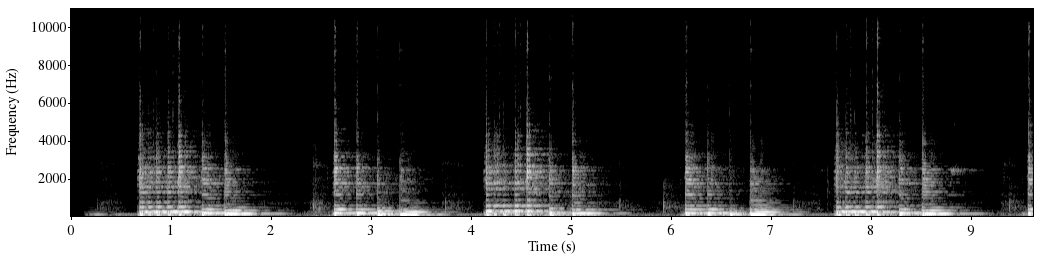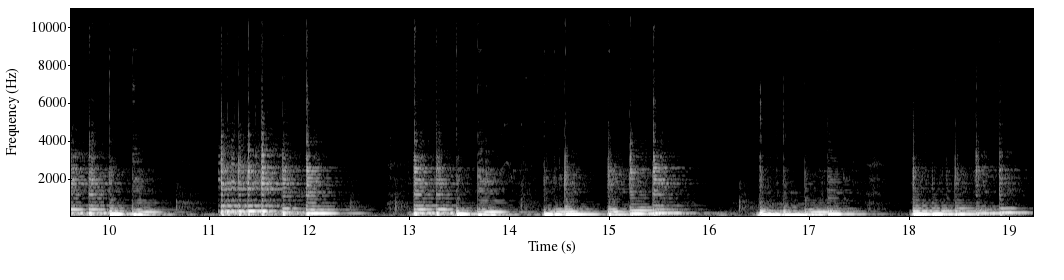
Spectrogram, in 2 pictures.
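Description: SG-style electric guitar playing a short reggae riff of low single notes. The phrase is repeated about ten times, a new one starting roughly every two seconds.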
